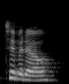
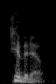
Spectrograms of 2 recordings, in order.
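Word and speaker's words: Thibodaux: pronounce uh is it Tibido Louisiana it's Tibido Tibido got it okay yeah the H is silent yep Tibido yep okay I knew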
